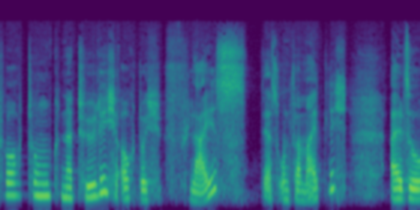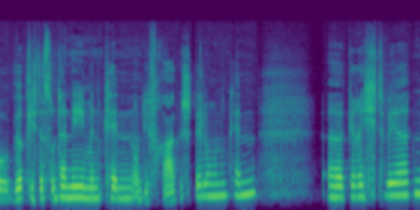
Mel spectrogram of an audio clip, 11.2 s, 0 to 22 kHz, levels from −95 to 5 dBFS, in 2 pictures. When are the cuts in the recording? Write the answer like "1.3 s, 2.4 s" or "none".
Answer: none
